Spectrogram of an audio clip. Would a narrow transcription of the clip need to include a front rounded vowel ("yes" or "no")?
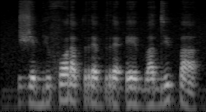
yes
